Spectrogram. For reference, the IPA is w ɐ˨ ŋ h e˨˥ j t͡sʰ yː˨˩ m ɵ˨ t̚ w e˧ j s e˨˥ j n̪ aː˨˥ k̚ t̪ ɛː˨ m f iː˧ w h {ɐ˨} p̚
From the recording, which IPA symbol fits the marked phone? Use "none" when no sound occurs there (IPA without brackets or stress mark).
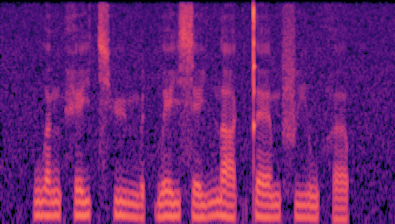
ɐ˧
